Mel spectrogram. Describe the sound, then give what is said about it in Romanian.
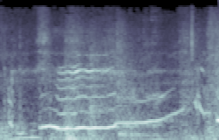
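A young woman cries in one long, wavering whimper that slowly rises in pitch, sobbing steadily over a faint background murmur, with no words spoken. “Lasă, lasă, nu mai plânge. Ștergeți ochișorii.”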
